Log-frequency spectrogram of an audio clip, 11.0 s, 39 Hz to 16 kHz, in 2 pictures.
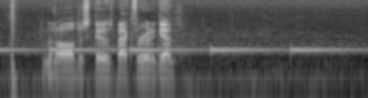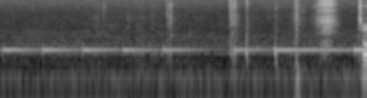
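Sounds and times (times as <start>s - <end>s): dashboard warning chime: 0.0s - 11.0s.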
